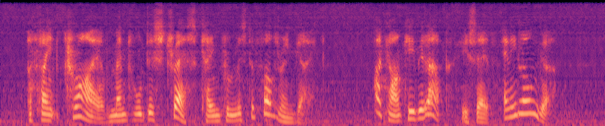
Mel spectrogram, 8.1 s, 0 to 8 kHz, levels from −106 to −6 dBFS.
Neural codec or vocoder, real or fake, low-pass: codec, 24 kHz, 3.1 kbps, DualCodec; fake; 7.2 kHz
